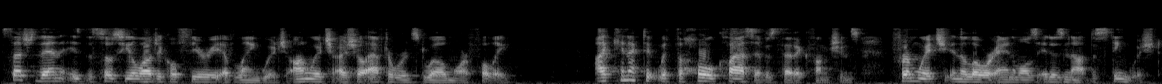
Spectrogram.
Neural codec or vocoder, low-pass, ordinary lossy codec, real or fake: none; 5.4 kHz; MP3, 32 kbps; real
